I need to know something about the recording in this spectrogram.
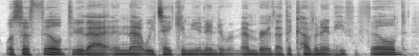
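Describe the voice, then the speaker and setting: A man in his twenties co-hosting a podcast, talking in a relaxed, rambling way with lots of fillers. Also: low voice, fast, no room sound. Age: 20s. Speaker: podcast co-host. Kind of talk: casual chat.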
